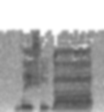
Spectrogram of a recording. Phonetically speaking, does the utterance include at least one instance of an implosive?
yes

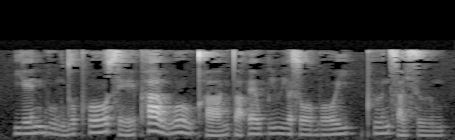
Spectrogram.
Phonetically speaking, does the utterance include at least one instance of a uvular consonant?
no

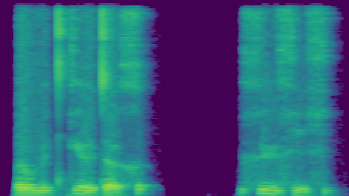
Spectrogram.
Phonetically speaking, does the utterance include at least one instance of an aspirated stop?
no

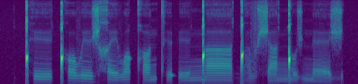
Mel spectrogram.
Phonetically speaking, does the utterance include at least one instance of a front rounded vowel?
no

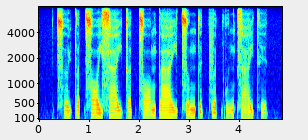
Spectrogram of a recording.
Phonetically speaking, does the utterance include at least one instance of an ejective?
no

